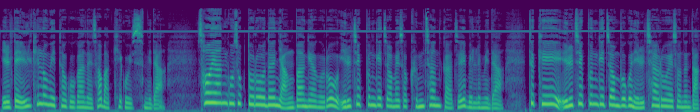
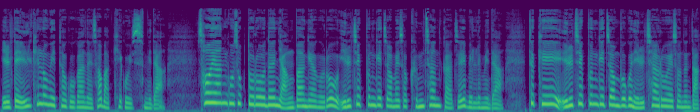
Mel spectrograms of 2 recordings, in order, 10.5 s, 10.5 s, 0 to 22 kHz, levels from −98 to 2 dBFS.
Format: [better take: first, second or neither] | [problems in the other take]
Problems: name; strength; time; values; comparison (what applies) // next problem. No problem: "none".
second | high-pitched whine; faint; throughout; 7 kHz, 25 dB below the speech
